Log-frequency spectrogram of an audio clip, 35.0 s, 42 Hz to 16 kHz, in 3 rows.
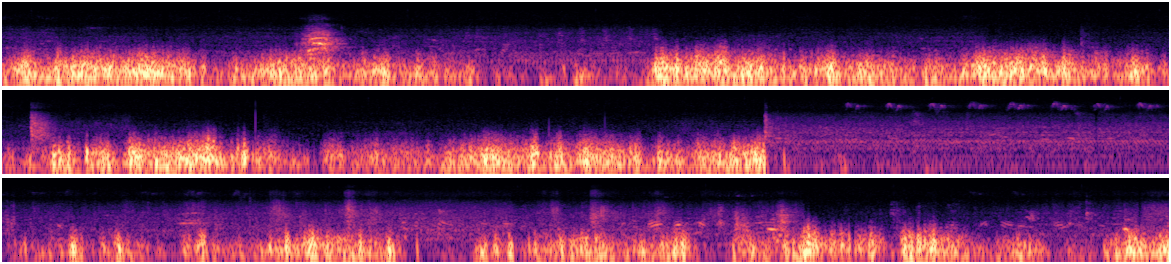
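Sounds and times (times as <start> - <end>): low wind buffeting: 0.0 - 35.0
indistinct voices: 19.3 - 26.0, 27.1 - 28.6.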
